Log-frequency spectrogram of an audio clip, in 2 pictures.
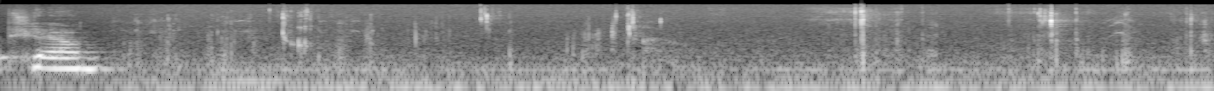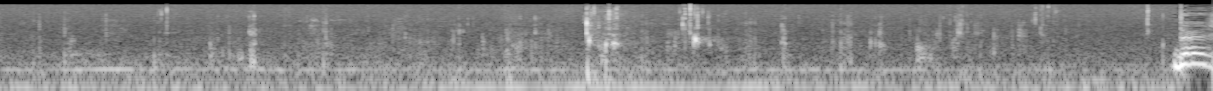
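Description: A young woman chews and crunches fruit close to a microphone.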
